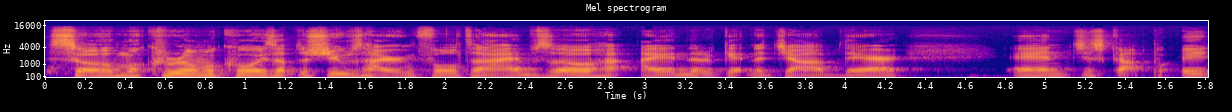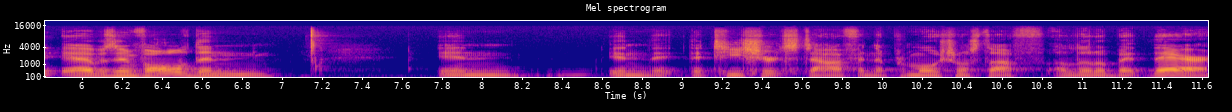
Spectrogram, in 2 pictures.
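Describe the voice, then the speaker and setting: In a Canadian accent, a man with an ordinary speaking voice talks at a moderate pace and medium pitch, his intonation lively. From Canada, Hamilton, Ontario. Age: 40s. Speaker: business owner. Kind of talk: casual chat.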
